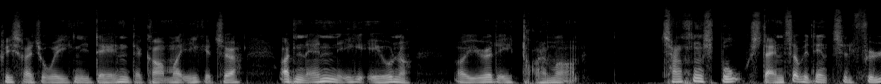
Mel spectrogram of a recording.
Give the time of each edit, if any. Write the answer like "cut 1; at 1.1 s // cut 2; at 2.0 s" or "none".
none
